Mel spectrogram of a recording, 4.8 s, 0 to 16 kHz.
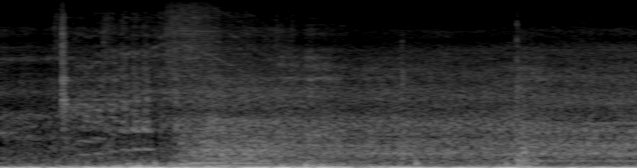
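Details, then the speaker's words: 2015 Ford F-550 4x4 crane service truck, V10 gas engine: starts right away, no glow-plug wait, and settles into a steady even run with no stumble; healthy start. "Boy, these V10s, they just don't give you any trouble."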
